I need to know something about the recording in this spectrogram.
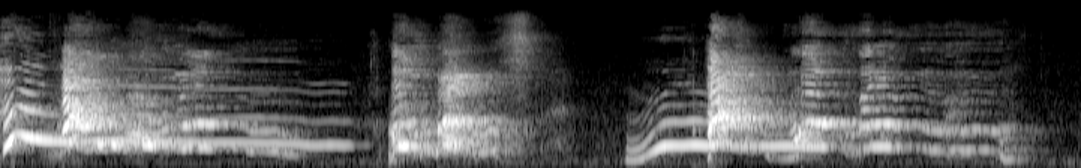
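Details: Boston terrier. A Boston terrier makes odd, talkative yowls in three bursts, each starting abruptly and then sliding and wobbling in pitch. The rough, moaning tone sits somewhere between a bark and a howl.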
